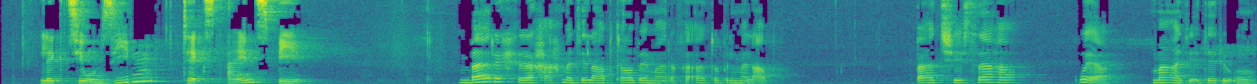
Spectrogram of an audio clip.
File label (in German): beim Arzt, syrisch-arabischer Dialekt; ʕand әd-dәktōr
